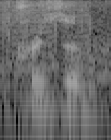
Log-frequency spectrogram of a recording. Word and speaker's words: Prism: first show at prism sounds like prison doesn't it but it's not it's prism you don't even spell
